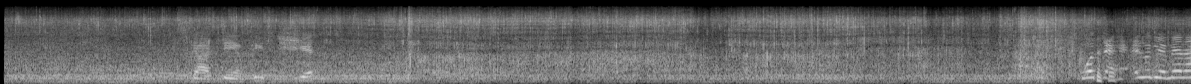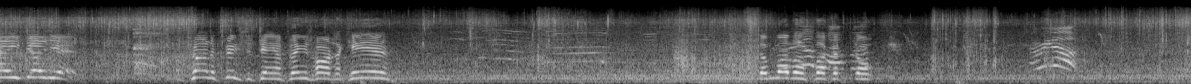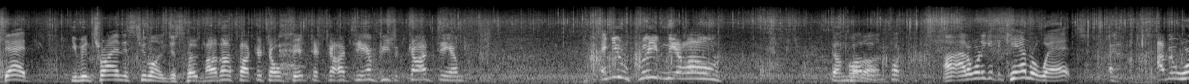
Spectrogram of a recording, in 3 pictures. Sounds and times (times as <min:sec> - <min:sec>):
Water: 0:00.0 - 0:35.7
Water tap, faucet: 0:00.1 - 0:15.2, 0:23.0 - 0:35.7.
